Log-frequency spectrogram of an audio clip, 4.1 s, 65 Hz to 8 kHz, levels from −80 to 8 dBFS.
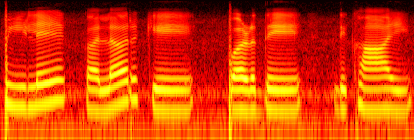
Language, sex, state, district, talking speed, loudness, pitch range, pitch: Hindi, female, Madhya Pradesh, Dhar, 70 wpm, -15 LUFS, 180-210 Hz, 185 Hz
